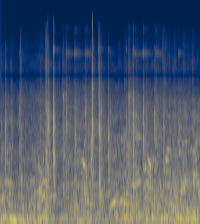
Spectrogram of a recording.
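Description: Air hockey puck clacking off mallets and the table rails in a fast rally, with irregular sharp hits several times a second. Under them runs the steady low hum of the air table's blower.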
